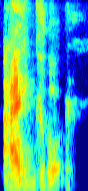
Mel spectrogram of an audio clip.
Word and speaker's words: Igor: no he goes well you're eigor aren't you no I pronounce it igore yes well I'm sorry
